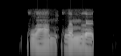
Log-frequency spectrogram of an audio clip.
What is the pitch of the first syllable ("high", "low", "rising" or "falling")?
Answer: low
